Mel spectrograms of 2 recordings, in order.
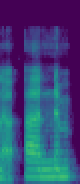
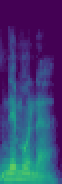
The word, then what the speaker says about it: Nimona: Heron Elemental I can't can't see that one neona neona I don't know my glasses are failing me neona okay robot dreams and Spider-Man across the spider it's pronounced nimona nimona okay N I don't know I'm just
